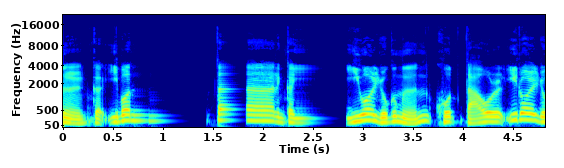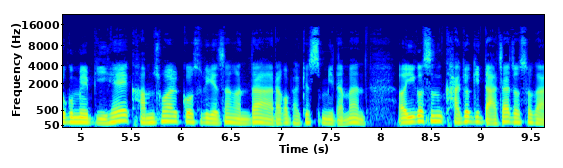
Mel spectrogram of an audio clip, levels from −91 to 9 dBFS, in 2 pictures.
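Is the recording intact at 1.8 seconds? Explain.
No. A call audio freeze runs from 1.57 to 1.85 s, likely from delayed packets draining the jitter buffer. The last sound is stretched into a fading buzz, drawn on a spectrogram as flat, smeared bands, before speech resumes unbroken, about 256 ms late.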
